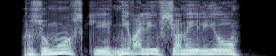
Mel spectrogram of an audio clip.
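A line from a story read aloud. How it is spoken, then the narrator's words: Barking shout. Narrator (Russian): рявкнул Григорий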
